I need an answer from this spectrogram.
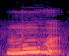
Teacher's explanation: इसमें म और छोटे उ और अनुनासिक की आवाज सुनाई दे रही है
